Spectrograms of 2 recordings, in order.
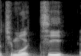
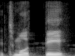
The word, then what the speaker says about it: Timothée: Eu sempre falei errado, falo Timothée, é Timothée Chalamet.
